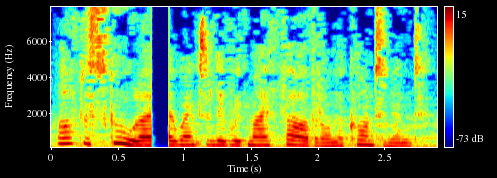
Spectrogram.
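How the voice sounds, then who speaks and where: A woman's voice: a little high, animated, brisk, faint music behind, natural voice. Actress as an earnest young English woman detective. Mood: quiet, reflective. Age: young adult. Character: earnest young female private detective, polite but determined. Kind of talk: British radio drama acting.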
